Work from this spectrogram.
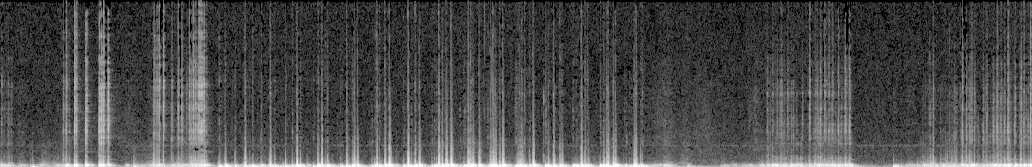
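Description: Fingertips and short nails of both hands scratch and tap rapidly on the hollow metal wire-mesh dome grille of a Blue Yeti USB microphone. The result is a dense stream of close-miked, boomy low thumps and rustling scrapes with a steady low hum underneath. The sound eases into a quiet lull near the seven-second mark, cuts out briefly, then resumes with softer scratching.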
